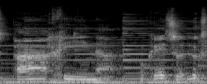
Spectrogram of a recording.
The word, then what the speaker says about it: página: Página. Página. Página. Notice where the accent is, it's on the A, okay? So it's página. All right, so how you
